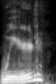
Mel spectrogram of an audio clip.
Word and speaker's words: wyrd: in is something called the Web of Weird, and it's spelled WYRD.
